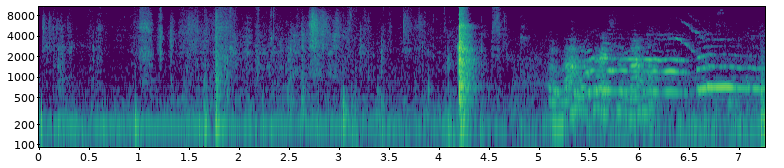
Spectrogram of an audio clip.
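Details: French bulldog Pororo, often left home alone during work hours, greeting on the owner's return indoors: faint rustling and a sharp knock, then a run of high, wavering whimpers and whines that rise and slide down in pitch.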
